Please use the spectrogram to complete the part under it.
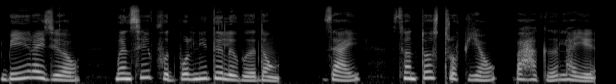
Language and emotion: Bodo, neutral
